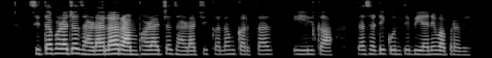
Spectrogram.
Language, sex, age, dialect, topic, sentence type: Marathi, female, 18-24, Northern Konkan, agriculture, question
